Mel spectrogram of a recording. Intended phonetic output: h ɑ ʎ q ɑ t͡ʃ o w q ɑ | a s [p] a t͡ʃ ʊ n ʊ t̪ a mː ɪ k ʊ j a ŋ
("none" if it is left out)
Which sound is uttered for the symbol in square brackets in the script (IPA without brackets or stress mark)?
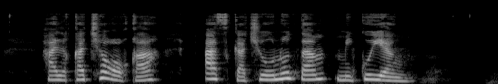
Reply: k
